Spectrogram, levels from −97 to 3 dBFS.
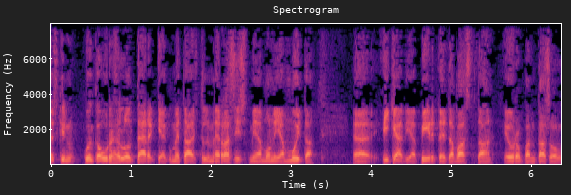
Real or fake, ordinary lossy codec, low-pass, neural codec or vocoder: real; none; none; none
